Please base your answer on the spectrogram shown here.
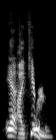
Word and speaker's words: Ikiru: So you in other words, you pronounce the I and then it's Kiru. Kiru. Kiru. Yeah. Aikiru.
